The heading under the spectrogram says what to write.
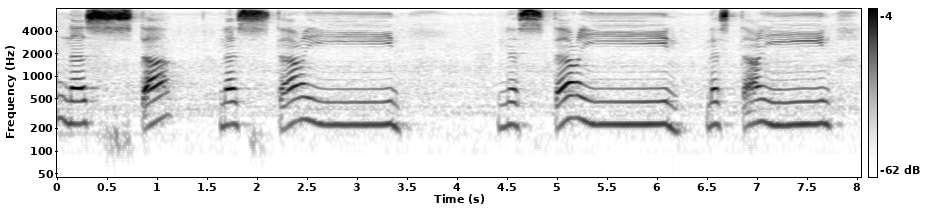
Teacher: اور سین میں باقاعدہ سیٹی کی آواز آنی چاہیے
